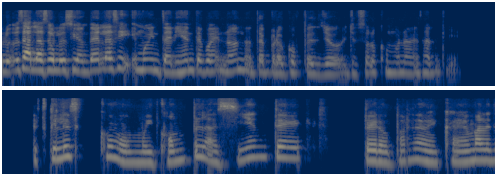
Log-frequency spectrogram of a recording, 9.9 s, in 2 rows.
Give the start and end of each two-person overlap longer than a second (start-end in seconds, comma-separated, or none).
none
